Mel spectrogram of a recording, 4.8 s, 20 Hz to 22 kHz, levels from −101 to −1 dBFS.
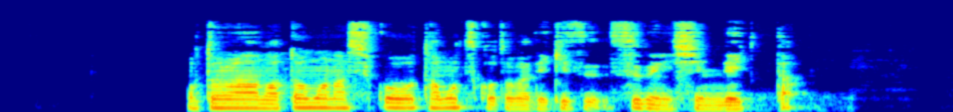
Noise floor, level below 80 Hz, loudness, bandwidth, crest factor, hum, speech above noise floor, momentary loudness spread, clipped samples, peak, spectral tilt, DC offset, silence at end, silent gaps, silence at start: under -90 dBFS; -60 dBFS; -28 LUFS; 11.5 kHz; 20 dB; none; over 63 dB; 11 LU; under 0.1%; -10 dBFS; -4.5 dB/octave; under 0.1%; 0.75 s; none; 0.95 s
